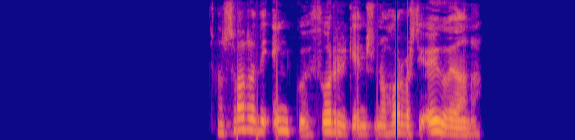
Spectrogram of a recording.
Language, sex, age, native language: Icelandic, female, 50-59, Icelandic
